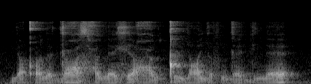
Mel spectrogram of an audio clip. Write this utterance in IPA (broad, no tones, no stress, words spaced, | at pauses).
jɯqʼulə ɡʲuʕəz ħɯlɛ xʲɑʕɯ ǃɯjɑ jəfŋɡɛ bʲɯnɛ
